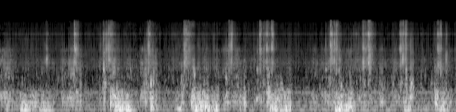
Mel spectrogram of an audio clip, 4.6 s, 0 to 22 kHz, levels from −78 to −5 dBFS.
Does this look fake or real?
fake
